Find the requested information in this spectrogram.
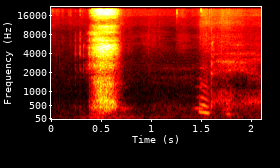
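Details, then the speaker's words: Person sick with a cold or suspected allergies who has sneezed about 50 times today, recorded near 5 a.m.: one forceful, explosive sneeze, more intense than usual, then a short voiced sound; sneeze. "well I think I'm done for that was the intense sneezes I don't usually sneeze this intense I usually have a lot more softer sneezes"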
